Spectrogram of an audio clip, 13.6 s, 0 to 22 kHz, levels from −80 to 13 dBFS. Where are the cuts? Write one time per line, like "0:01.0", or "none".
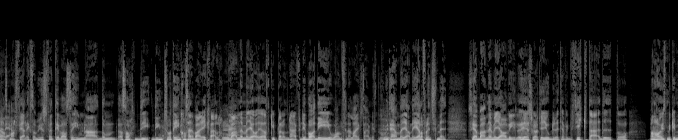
none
